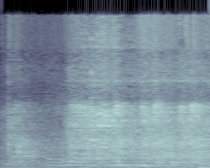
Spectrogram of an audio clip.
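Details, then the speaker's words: Yamaha X-Ride electric start fault, after new battery and checking connectors and related components. Starter spins engine over, it catches and settles into a steady low idle: normal electric start. "nah ini sudah bisa dilakukan starter tentunya setelah kita lakukan pergantian aki dan memeriksa bagian komponen-komponen terkait untuk"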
